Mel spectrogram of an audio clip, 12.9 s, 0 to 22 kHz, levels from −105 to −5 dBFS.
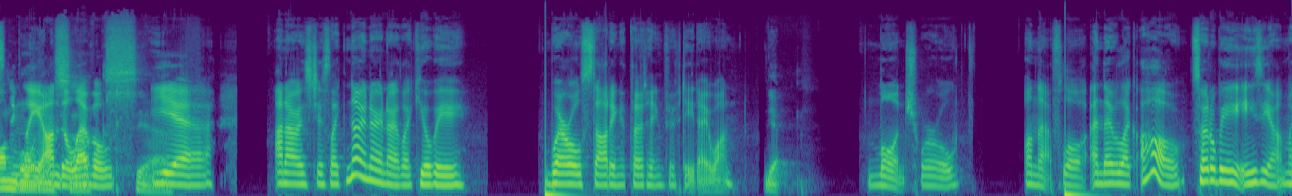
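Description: A DC step occurs twice in this speech clip, at 5.46 s and again at 10.66 s, each heard as a single low thump while the speech carries on unchanged. At both points the waveform's zero line jumps suddenly by about -19 dBFS, then drifts back to centre as a roughly 2 Hz high-pass drains the offset away within a fraction of a second. The abrupt shift itself, not the speech, produces the thump.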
